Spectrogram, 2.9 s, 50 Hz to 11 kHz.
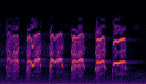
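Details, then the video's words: Six loud, piercing, slightly rising chirps from an osprey squawking at its nest, spaced roughly half a second apart, recorded by a solar-powered nest camera in the Finger Lakes, US, on a July 2021 morning while the mate preened. "Olan squawking"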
